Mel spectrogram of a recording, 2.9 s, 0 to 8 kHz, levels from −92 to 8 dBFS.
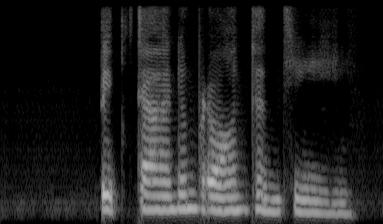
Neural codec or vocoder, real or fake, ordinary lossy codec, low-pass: codec, 16 kHz, 1 kbps, FreqCodec, smaller model; fake; none; 7.2 kHz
